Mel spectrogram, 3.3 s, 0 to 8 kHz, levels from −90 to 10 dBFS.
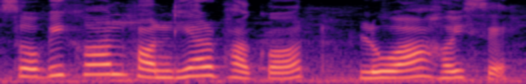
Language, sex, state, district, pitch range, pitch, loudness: Assamese, female, Assam, Kamrup Metropolitan, 230-305 Hz, 255 Hz, -15 LUFS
